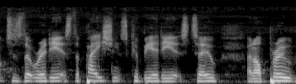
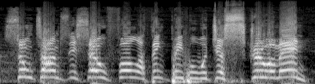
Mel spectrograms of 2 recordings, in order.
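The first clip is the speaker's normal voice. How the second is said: much higher and louder, yelling in disbelief; incredulous shout; 9 semitones higher, 8 dB louder than usual. Real, not acted. Comic ranting to the crowd about overfull pots, incredulous shout. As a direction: bellow it in disbelief.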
